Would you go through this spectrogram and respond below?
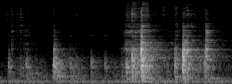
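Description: Eggs are set one after another onto a heavy ceramic leaf dish, giving a few close, light clinks and knocks of shell on glazed ceramic with small handling noises between them.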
